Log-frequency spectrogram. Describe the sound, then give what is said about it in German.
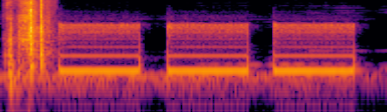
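A short clatter, then three steady electronic telephone beeps after the caller hangs up, each about half a second long with brief gaps between them, clear with no voices. “Doch dann wird plötzlich aufgelegt.”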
